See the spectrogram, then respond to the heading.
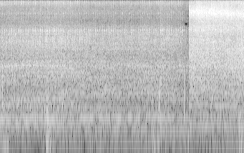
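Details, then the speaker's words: Toyota Vios dual VVT-i idling with air conditioning on, after alternator carbon brush repair: uneven knocking rattle about four per second; worn AC compressor pulley needs replacing. "dami palang problema nito idol compressor pole yan compressor pole palitan natin"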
